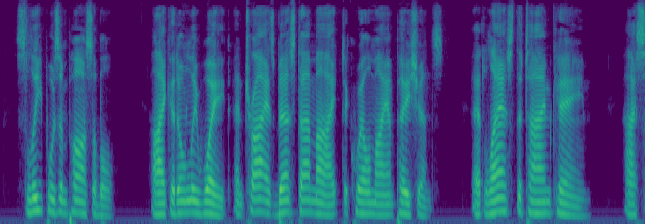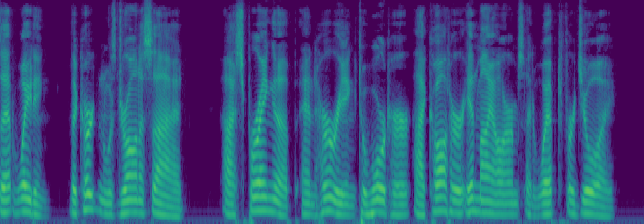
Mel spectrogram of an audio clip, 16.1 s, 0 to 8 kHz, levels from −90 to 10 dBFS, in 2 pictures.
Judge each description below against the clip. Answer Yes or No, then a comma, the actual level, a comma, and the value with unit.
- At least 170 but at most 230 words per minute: Yes, average, 175 wpm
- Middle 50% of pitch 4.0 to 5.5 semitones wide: No, average, 3.3 semitones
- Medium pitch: Yes, medium, 150 Hz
